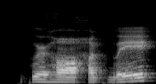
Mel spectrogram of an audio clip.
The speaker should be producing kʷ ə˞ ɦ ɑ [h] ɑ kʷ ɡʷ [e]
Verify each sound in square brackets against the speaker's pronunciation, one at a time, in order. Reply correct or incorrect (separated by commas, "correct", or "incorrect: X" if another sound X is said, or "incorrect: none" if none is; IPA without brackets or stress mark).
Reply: correct, correct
